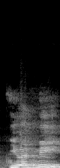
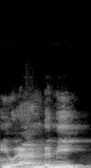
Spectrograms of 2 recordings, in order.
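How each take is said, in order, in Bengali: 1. 'and' শব্দটি 'n'-এ ছোট করে বলা হয়। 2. 'and' শব্দটি পুরোটা বলা হয়। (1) "এটা এন উচ্চারণ হবে" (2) "নট"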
